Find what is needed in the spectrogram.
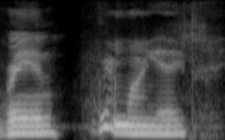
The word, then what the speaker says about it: Grand Marnier: Grand Marnier.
